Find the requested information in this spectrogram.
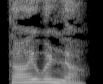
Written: ತಾಯಿವಳ್ಳ

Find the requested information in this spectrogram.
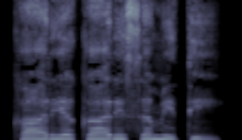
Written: ಕಾರ್ಯಕಾರಿಸಮಿತಿ

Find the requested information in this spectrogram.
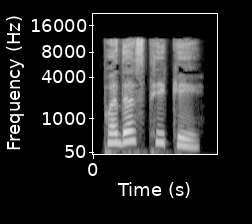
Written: ಪದಸ್ಥಿಕೆ

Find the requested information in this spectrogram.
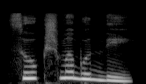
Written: ಸೂಕ್ಷ್ಮಬುದ್ಧಿ

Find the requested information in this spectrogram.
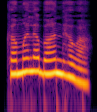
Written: ಕಮಲಬಾಂಧವ

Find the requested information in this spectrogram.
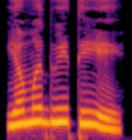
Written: ಯಮದ್ವಿತೀಯೆ

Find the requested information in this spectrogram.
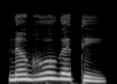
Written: ನಭೋಗತಿ

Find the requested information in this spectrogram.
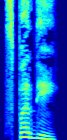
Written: ಸ್ಪರ್ಧಿ

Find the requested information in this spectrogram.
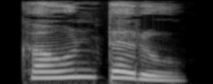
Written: ಗಂಡೀರ

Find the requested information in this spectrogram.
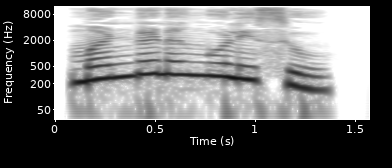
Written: ಮಂಡಣಂಗೊಳಿಸು

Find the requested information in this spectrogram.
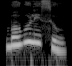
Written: ಬಗುಳಿಸು

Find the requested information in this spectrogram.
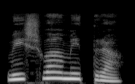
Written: ವಿಶ್ವಾಮಿತ್ರ

